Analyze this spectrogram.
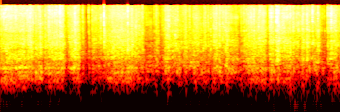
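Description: Latex modelling balloons rubbing and crinkling against each other and against the hands as the balloon swan's wings are pulled back and squeezed into shape.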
